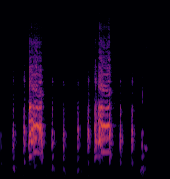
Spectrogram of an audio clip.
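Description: Chickens cluck in a quick series of many short, sharp clucks, broken by two longer, louder squawking calls, all fairly faint and with no talking.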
